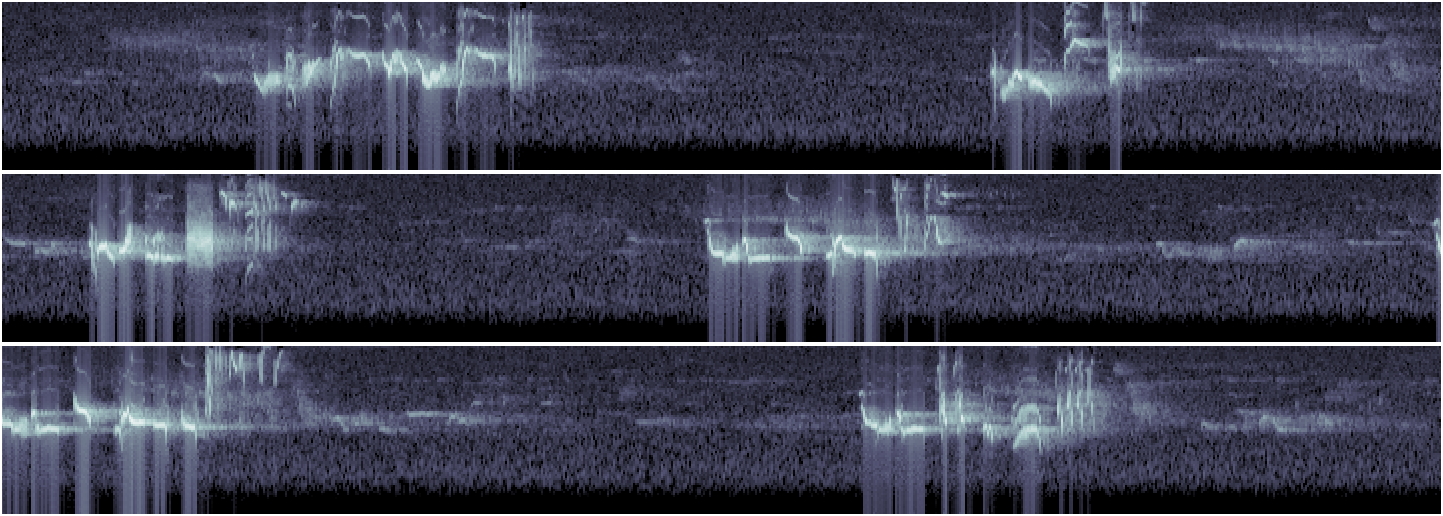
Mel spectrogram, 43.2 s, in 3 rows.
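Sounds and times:
common blackbird singing: 2.1 - 5.4, 9.9 - 11.6, 13.7 - 17.4, 21.4 - 24.1, 28.7 - 33.7, 37.3 - 40.0.

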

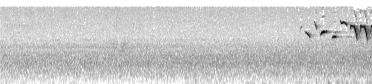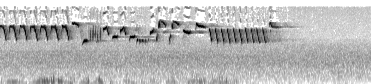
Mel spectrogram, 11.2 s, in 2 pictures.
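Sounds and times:
Eurasian wren singing: 4.5 - 10.1.

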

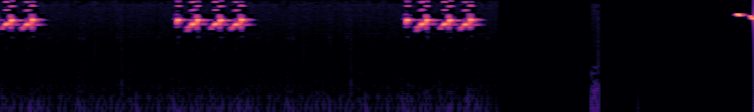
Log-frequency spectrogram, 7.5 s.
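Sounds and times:
European goldfinch Carduelis carduelis twittering: 0.0 - 0.5, 1.8 - 2.6, 4.0 - 4.8.

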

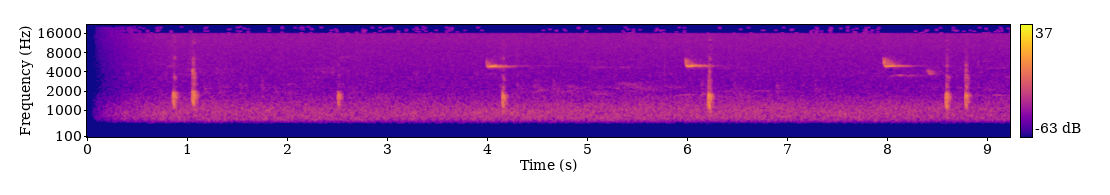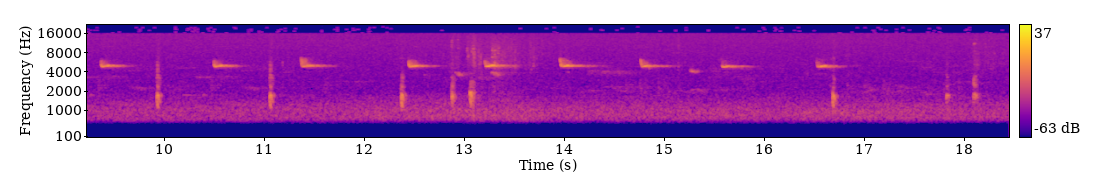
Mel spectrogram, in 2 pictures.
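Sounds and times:
common blackbird Turdus merula giving thin high slightly falling calls: 0.8 - 1.4, 4.0 - 6.5, 7.9 - 18.4.

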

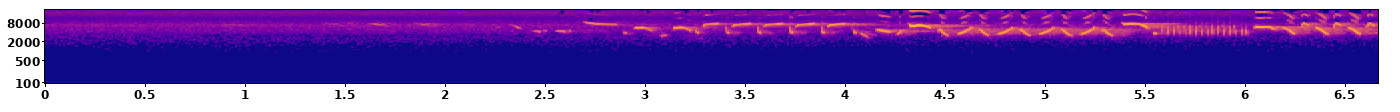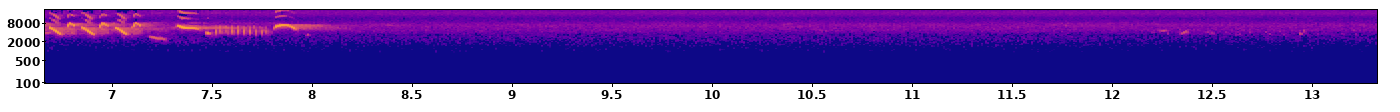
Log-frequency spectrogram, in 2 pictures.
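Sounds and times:
Eurasian wren trilling song: 2.4 - 8.1.

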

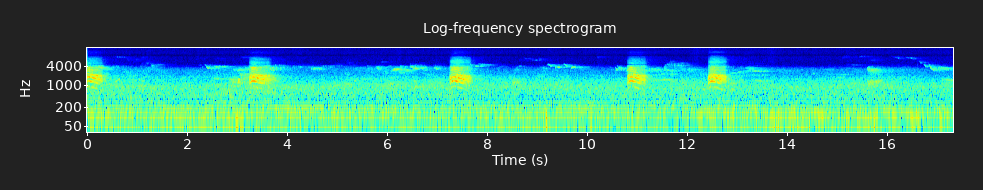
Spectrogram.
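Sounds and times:
carrion crow cawing: 0.0 - 0.6, 2.9 - 3.9, 7.2 - 7.8, 10.8 - 11.7, 12.4 - 13.0.

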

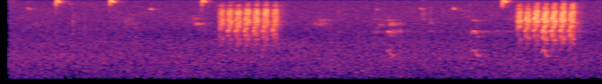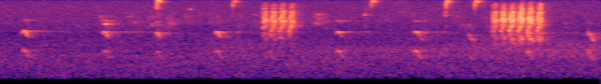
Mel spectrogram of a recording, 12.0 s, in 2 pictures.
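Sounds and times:
great tit harsh rattling churrs: 2.2 - 2.9, 4.6 - 6.4, 7.0 - 12.0.

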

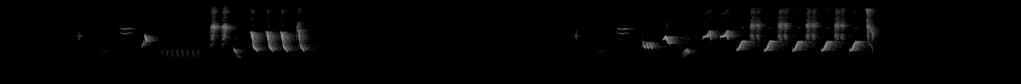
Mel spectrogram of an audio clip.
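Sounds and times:
common nightingale song: 0.5 - 3.2, 5.5 - 9.0.

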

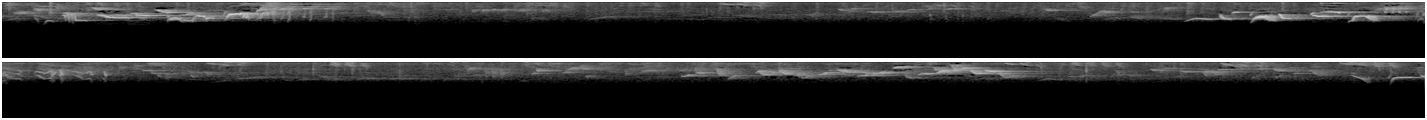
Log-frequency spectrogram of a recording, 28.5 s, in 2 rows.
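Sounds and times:
Common blackbird Turdus merula uttering scratchy twittering high notes and rising whistles: 0.0 - 3.9, 10.5 - 28.4.

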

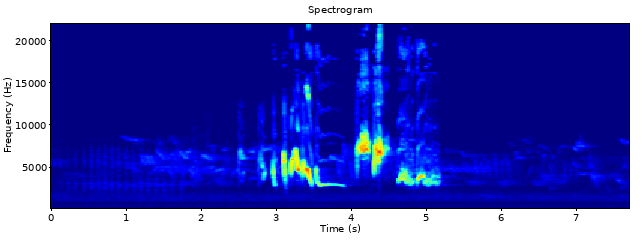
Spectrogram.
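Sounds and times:
European robin song: 2.5 - 5.2.

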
